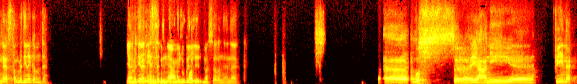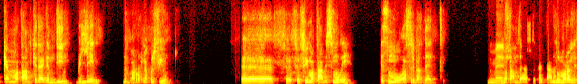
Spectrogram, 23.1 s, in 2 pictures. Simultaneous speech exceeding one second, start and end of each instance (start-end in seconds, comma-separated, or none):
2.6-4.0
